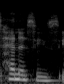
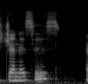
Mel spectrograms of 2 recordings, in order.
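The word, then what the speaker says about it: Génesis: So that's part of my story, and that's why my name is Genesis, even though in English it is pronounced as Genesis. I pronounce it in Spanish because that's what giving tribute to where I come from, deciding not to assimilate to American culture and just representing who I am wherever I go, you know?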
